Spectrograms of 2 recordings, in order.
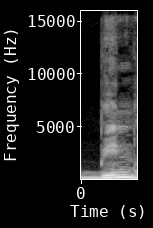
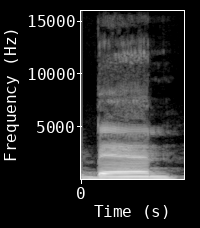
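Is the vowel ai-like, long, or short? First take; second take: short; ai-like. First: The vowel is a short i. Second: The vowel is an ai sound. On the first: The speaker calls it right. "बा दो ज़ेर बिन होता है" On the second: The speaker calls it wrong. "मजहूल भी ना पढ़ा जाए"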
